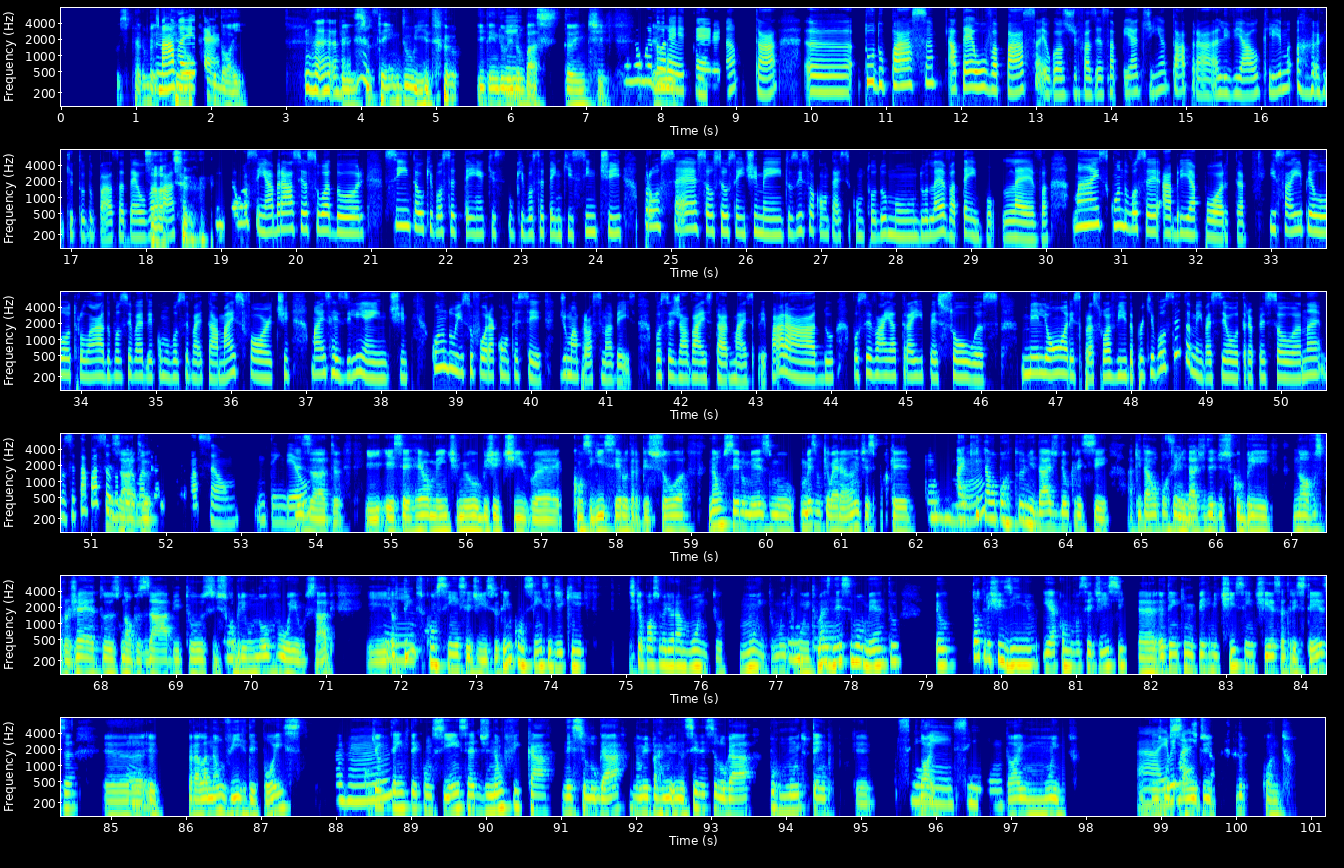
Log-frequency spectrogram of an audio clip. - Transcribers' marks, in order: giggle; other background noise; giggle
- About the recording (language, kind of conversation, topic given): Portuguese, advice, Como posso superar o fim recente do meu namoro e seguir em frente?
- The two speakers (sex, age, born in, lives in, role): female, 30-34, United States, Spain, advisor; male, 30-34, Brazil, Portugal, user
